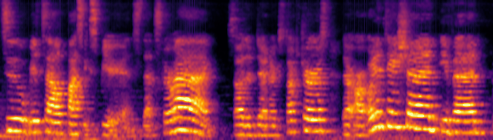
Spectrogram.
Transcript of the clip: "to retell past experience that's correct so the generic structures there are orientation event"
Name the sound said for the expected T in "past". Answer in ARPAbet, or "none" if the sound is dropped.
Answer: none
